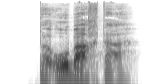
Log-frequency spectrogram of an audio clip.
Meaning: observer
- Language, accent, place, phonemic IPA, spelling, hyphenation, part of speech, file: German, Germany, Berlin, /bəˈʔoːbaxtɐ/, Beobachter, Be‧ob‧ach‧ter, noun, De-Beobachter.ogg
